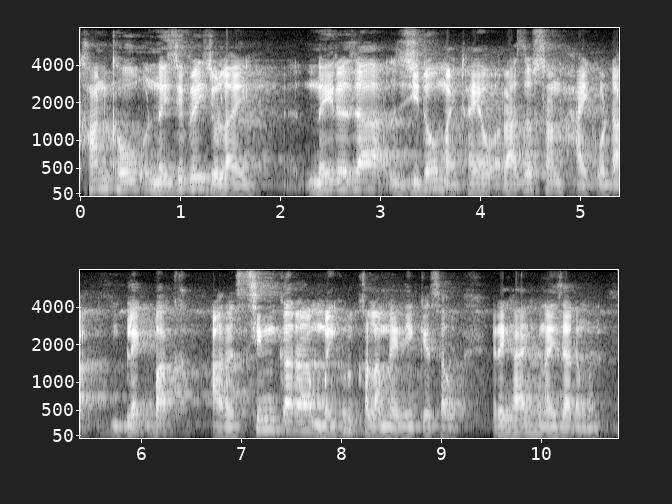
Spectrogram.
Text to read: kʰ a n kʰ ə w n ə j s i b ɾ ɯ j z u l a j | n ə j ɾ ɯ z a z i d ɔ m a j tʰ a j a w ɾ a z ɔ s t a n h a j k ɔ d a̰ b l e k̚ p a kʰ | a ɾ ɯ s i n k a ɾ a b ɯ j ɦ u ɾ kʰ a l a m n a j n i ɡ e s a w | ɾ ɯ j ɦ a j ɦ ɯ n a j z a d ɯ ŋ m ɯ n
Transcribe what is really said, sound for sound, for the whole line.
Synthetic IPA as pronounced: kʰ a n kʰ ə w n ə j z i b ɾ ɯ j z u l a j | n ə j ɾ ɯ z a z i d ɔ m a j tʰ a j a w ɾ a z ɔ s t a n h a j k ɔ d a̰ b l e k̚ b a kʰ | a ɾ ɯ s i n k a ɾ a m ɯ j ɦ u ɾ kʰ a l a m n a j n i k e s a w | ɾ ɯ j ɦ a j ɦ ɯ n a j z a d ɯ ŋ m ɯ n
